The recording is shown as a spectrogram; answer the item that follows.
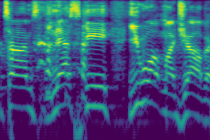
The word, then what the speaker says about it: Wisniewski: Wisniewski, it's spelled Newski, but he's corrected me 4 times. Neski, you want my job.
